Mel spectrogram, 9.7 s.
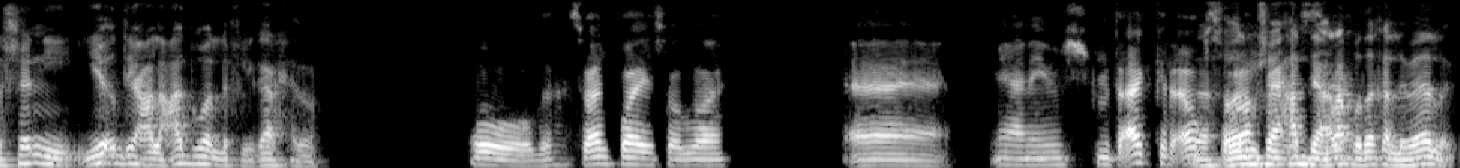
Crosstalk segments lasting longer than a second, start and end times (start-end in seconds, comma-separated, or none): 7.9-9.2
